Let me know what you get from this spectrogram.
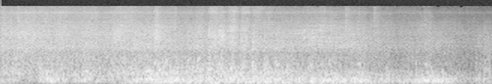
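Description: A train passing close by: a heavy rumble of wheels on rails, loudest through the middle and dropping away sharply near the end.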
